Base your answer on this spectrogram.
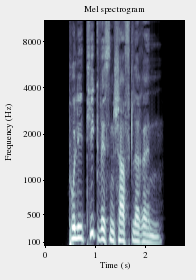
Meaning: female political scientist
- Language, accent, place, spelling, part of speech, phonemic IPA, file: German, Germany, Berlin, Politikwissenschaftlerin, noun, /poliˈtiːkˌvɪsənʃaftlɐʁɪn/, De-Politikwissenschaftlerin.ogg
